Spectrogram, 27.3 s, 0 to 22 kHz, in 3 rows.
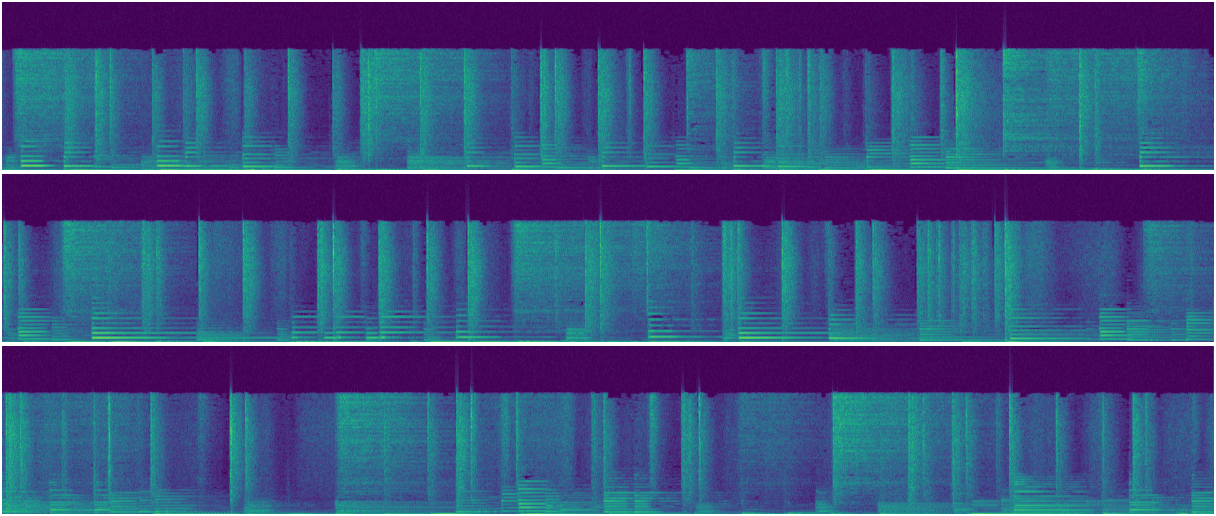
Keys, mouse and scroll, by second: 0.1-1.5 drag, 1.5 0, 5.6-9.1 drag, 9.4-10.1 scroll down 3, 10.1 click, 10.8-11.4 scroll down 3, 11.4-13.5 drag, 15.7 click, 16.9 scroll down 3, 17.1 middle click, 17.3 scroll up 3, 17.6 click, 18.3 x, 19.7 shift+a, 21.1 s, 24.0 click, 24.4 click, 25.2 click, 25.4-26.0 scroll down 7, 26.0 s.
